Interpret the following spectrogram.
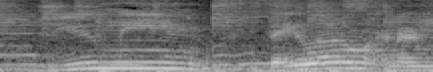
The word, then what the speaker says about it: phthalo: like do you mean velo and i'm like oh is it pronounced stay low and you go up to the bottle it's p-h-t-h-a-l-o how was that phthalo blue like get rid of the ph and the whole thing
